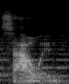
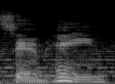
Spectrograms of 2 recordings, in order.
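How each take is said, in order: First: It is said the way the festival is named. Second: It is said the way the band is named. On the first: It names the autumn festival. The speaker calls it right. "Pronounced Samhain" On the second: It names a rock band. The speaker calls it wrong. "you're talking about the band that [name] went to start"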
